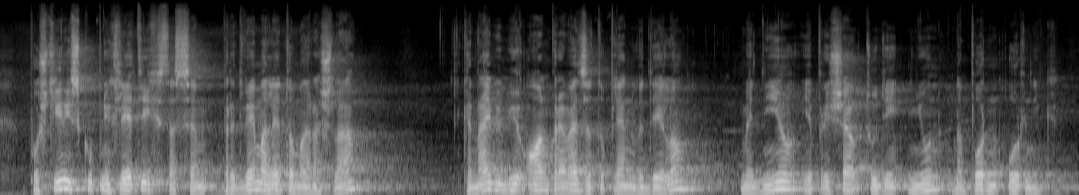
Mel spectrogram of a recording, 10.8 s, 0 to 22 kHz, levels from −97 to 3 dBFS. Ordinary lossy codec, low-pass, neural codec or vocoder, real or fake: none; 19.8 kHz; none; real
